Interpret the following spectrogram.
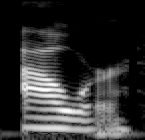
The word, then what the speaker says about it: hour: It is spelled with the letter H, which is a consonant. But we do not say the H. It is completely silent. That is true. We pronounce it like hour. It starts with an O sound.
